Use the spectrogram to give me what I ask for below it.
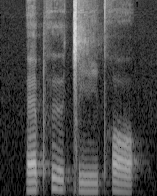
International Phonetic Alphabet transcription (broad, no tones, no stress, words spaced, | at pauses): ɛpʰɨː ǀiːpʰɔː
